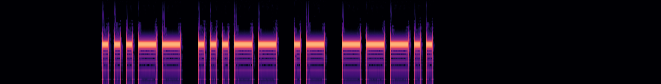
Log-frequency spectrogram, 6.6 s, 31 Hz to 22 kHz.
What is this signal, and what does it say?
Morse code, heard as a keyed tone, about 20 wpm, 700 Hz. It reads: 33A8
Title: Common Cut Numbers - 4-Digit 20wpm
